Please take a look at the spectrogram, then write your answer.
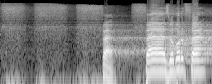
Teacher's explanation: ফা তা, ফায়ে বাতাস বের করতে হবে, জিহ্বার আগা, সরি, নিচের ঠোঁটের পেট সামনের উপরের দুই দাঁতের আগায় লাগিয়ে, অর্থাৎ উপরের দুইটা দাঁত নিচের ঠোঁট, উপরের ঠোঁট না, নিচের ঠোঁটের পেটে লাগাতে হবে, মানে একটু ভিতর সাইডে।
